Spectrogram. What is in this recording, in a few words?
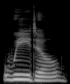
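"wheedle", English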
